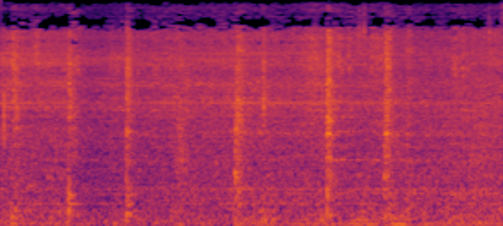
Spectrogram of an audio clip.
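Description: Passenger train running, heard from aboard: a steady rumble of the coaches with the wheels clacking over rail joints in sharp, unevenly spaced clicks.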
